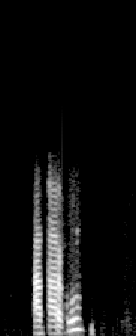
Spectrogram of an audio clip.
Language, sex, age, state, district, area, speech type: Santali, male, 18-30, Jharkhand, Pakur, rural, conversation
